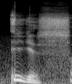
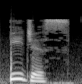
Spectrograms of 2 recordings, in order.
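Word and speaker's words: aegis: to live under the igus of fate and what does it mean anyways what does egus mean egis egis I still can't say the word egis the a is not pronounced egis the protection backing or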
